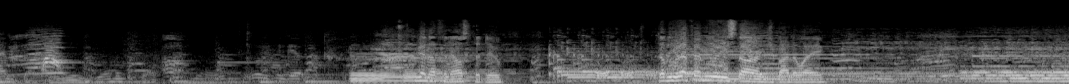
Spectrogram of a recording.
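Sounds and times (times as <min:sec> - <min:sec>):
ducks quacking: 0:00.0 - 0:00.7
speech: 0:02.9 - 0:08.6, 0:09.8 - 0:10.6.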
